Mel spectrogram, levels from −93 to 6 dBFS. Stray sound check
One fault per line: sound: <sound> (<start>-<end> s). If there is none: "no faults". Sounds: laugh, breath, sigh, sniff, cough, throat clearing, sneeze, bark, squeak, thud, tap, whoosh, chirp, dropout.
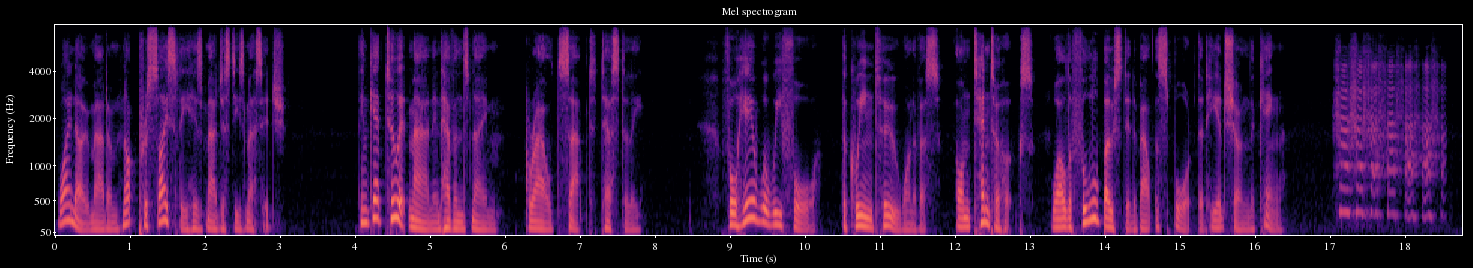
sound: laugh (17.0-18.6 s)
